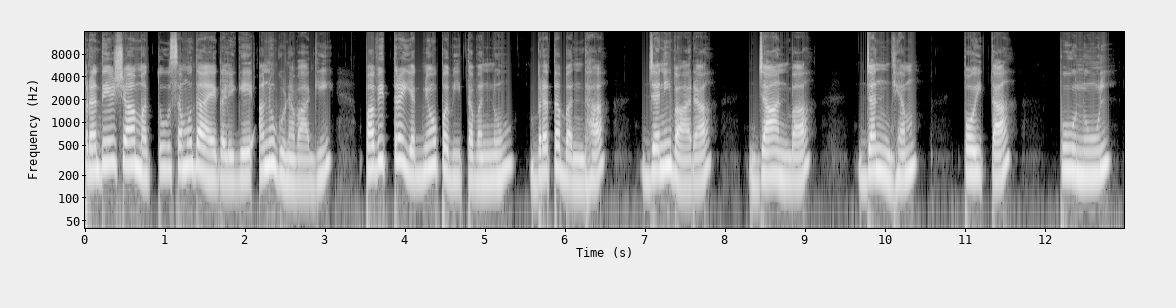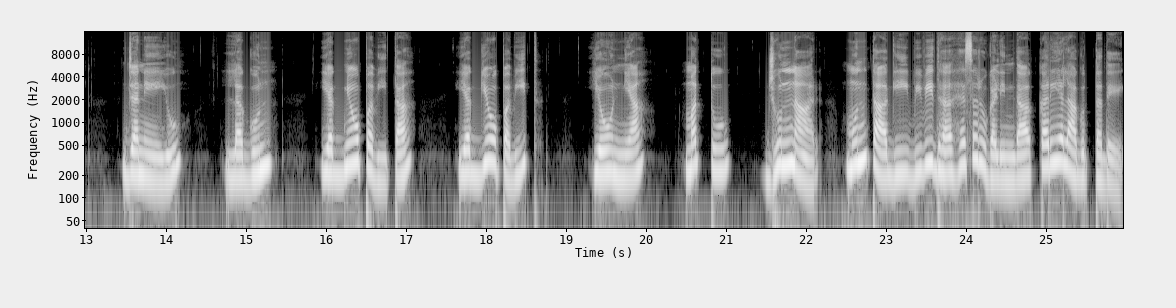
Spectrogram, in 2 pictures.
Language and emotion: Kannada, neutral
